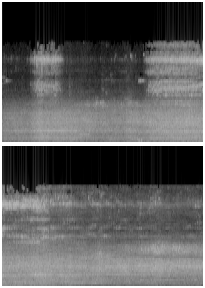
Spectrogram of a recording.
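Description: Steady mechanical whirring and rattling of radio-controlled model construction machines, with a model excavator working its bucket over a loaded model dump truck. The sound swells about a second in and again midway.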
